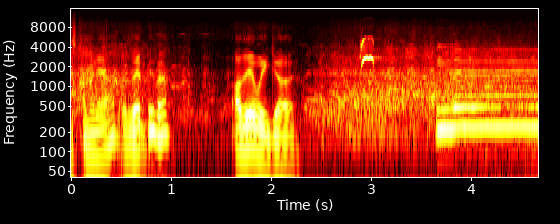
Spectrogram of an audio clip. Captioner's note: whistle trills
